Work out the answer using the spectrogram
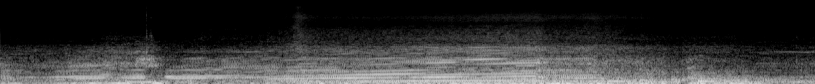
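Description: Porsche Cayman GT4's naturally aspirated flat-six heard from inside the cabin, revving up under hard acceleration. The note climbs in pitch and drops back twice at upshifts, about a second and a half in and about three seconds in. It eases off about five and a half seconds in.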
